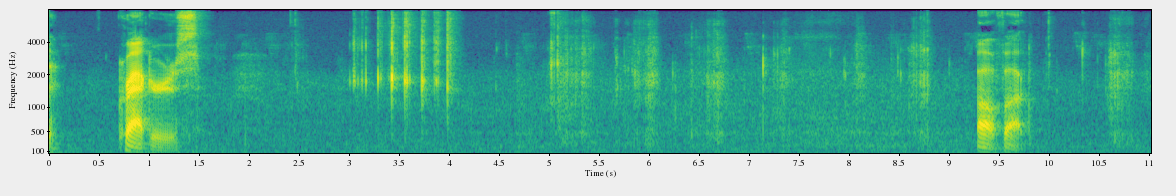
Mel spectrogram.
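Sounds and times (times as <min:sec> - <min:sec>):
person chewing crackers: 0:02.4 - 0:11.0.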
